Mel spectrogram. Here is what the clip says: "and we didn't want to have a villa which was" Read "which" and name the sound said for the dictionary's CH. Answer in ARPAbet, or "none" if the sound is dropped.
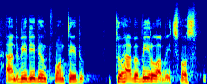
S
